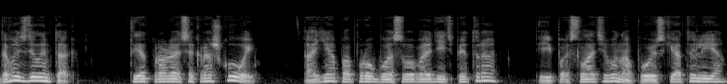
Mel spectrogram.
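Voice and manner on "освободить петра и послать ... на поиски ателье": ordinary delivery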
